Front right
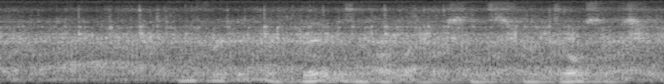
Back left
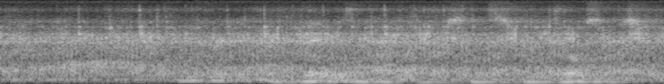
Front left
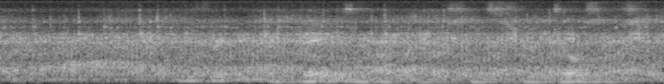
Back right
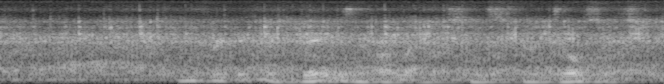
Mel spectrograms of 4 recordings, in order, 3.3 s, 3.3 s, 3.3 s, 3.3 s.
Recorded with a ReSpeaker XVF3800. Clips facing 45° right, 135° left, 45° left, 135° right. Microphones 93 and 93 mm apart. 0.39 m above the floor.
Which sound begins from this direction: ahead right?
A man speaking, at 0.9 s.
